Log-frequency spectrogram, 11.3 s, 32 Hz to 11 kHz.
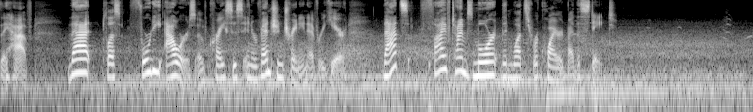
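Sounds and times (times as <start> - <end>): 
speech: 0.0 - 9.3
low outdoor rumble: 0.0 - 11.2
Canada geese honking overhead: 6.6 - 11.2.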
